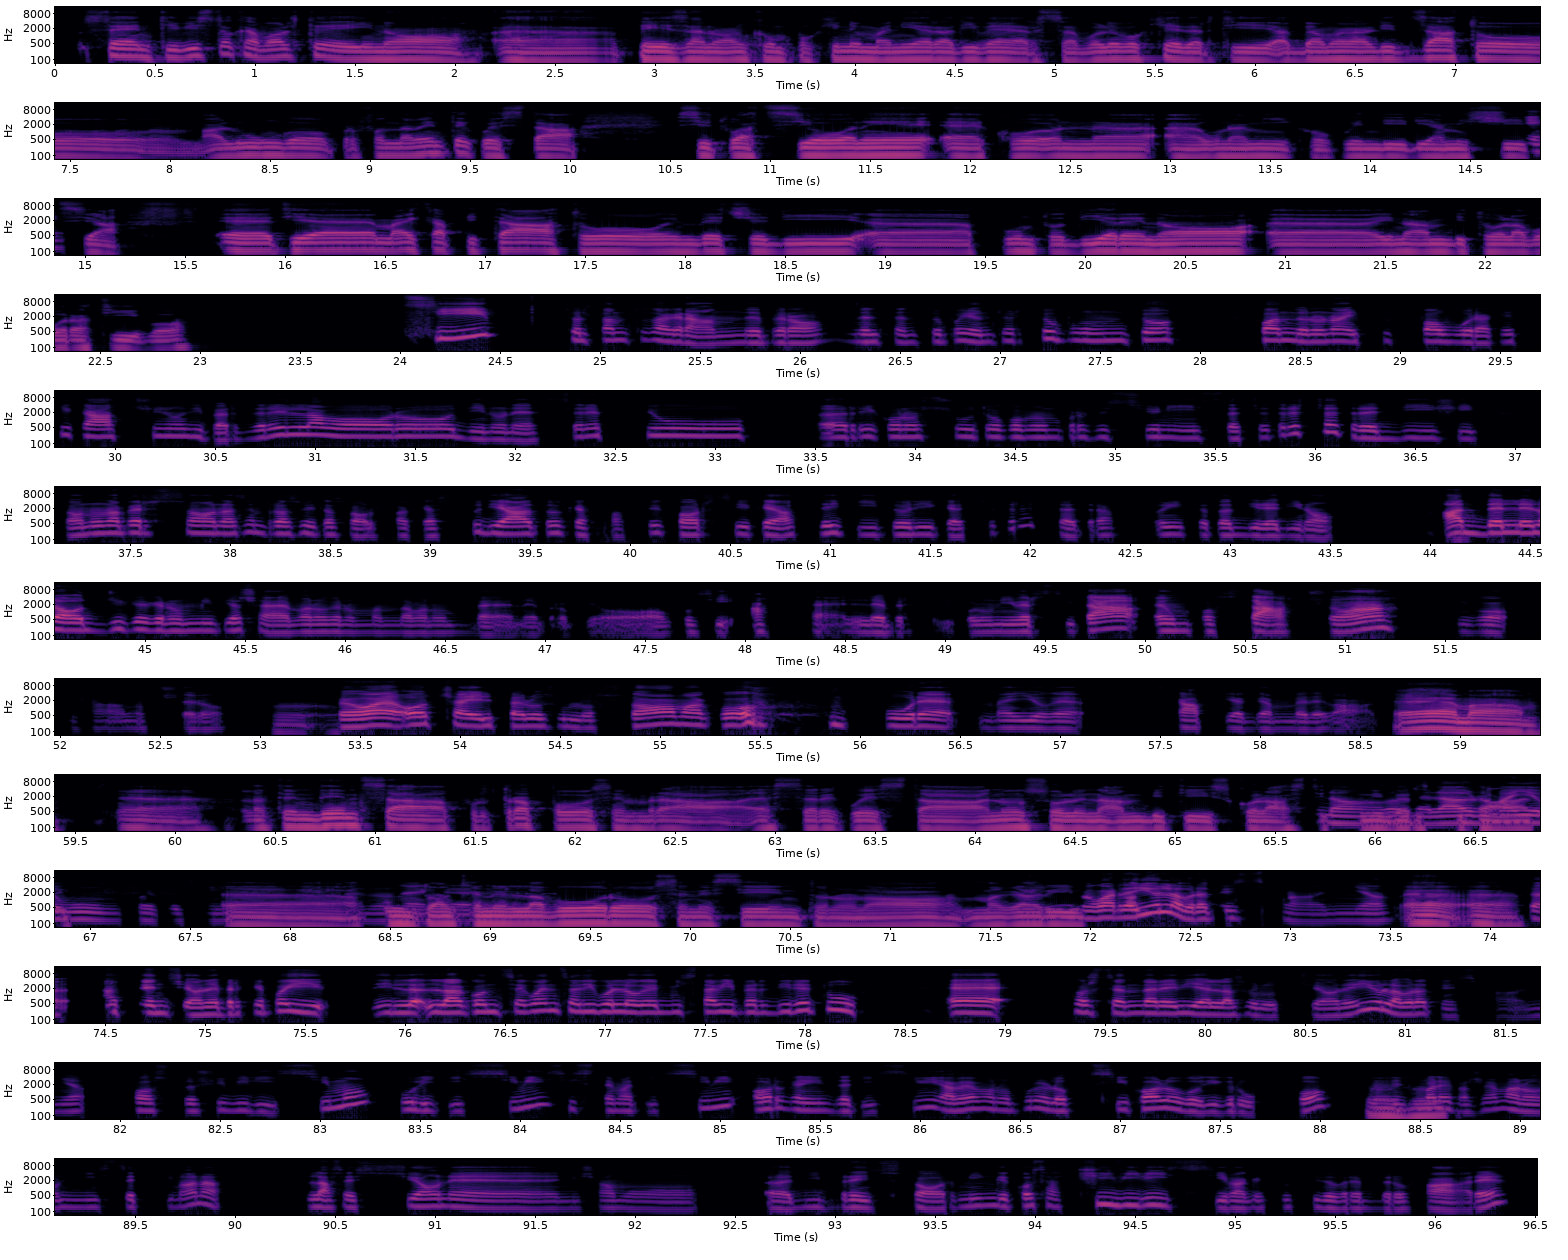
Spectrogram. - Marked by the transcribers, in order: tapping; "proprio" said as "propio"; laughing while speaking: "stomaco"; "cioè" said as "che"; "cioè" said as "ceh"; in English: "brainstorming"
- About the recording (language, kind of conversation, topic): Italian, podcast, In che modo impari a dire no senza sensi di colpa?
